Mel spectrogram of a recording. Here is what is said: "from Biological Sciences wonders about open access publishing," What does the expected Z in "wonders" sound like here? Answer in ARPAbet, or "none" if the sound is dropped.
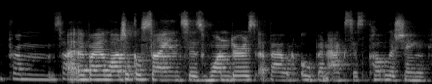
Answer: Z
